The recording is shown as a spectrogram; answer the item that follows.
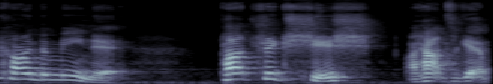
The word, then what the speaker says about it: Szysz: one thing that turkey does very well is shish kebabs so it's no surprise that this player's name fits perfectly with Turkish culture and I do kind of mean it Patrick Shish I had to get a pronouncer on the name because it was a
